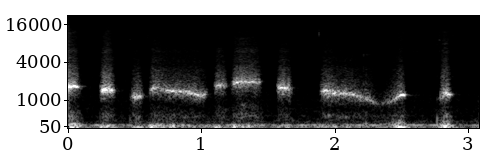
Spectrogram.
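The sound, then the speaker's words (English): A person imitates the airy, tuneless whistling of a man practicing bass guitar with headphones on: a string of short, breathy whistled notes wavering in pitch, with a brief pause between some of them and no talking. “and he'll be listening and practicing his bass guitar in the lounge, and he'll have headphones on, and I'll be working in the kitchen or in the lounge, and all I can hear is this air whistling.”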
